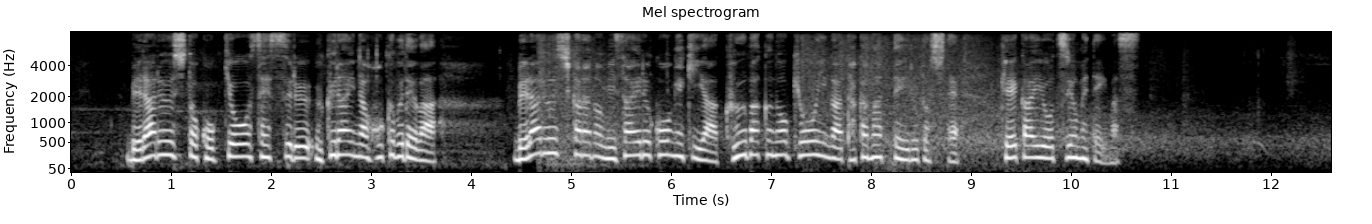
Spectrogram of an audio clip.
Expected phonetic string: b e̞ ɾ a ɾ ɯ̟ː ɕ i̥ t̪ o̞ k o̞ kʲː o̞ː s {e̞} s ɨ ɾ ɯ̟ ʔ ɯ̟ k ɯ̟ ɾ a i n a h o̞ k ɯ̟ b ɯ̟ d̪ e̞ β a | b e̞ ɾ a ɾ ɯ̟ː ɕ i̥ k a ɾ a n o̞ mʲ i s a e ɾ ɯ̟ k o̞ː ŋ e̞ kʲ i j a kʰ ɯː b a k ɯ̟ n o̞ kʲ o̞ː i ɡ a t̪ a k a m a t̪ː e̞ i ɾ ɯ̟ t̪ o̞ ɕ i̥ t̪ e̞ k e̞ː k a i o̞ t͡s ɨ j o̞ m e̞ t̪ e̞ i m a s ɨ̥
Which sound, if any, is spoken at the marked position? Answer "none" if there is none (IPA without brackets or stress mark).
e̞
